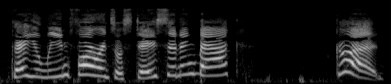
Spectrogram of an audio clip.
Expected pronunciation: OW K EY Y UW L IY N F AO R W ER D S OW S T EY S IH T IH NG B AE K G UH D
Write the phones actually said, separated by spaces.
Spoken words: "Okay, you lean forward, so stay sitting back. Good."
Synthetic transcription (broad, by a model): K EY Y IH L IY N F AO R W ER D S OW S T EY S IH T IH NG B AE K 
